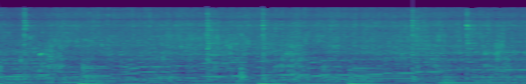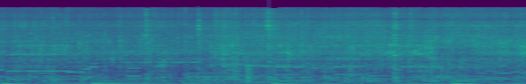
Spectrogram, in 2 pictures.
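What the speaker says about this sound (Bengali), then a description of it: "এবারে এর মধ্যে আমি দিয়ে দিচ্ছি কেটে রাখা কুমড়ো আর আলুটা। দিয়ে ভালোভাবে এটা ফ্রাই করে নিতে হবে।" Cut pumpkin and potato fry in a pan for a vegetarian chana dal dish, a loud, steady sizzle with rhythmic scraping strokes of a spatula stirring every second or so, close and without speech.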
